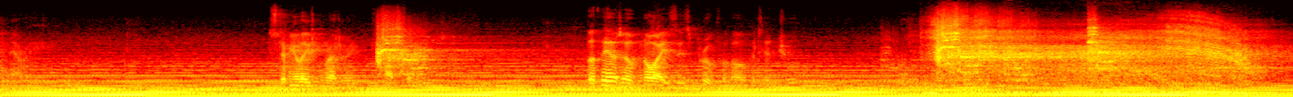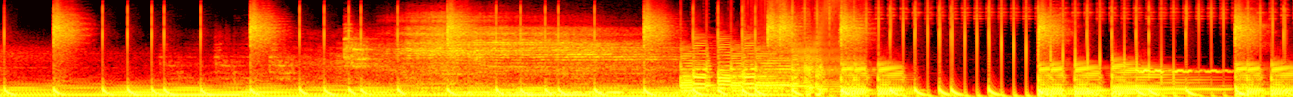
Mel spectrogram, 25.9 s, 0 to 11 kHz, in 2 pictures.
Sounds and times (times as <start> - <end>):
Music: 0.0 - 25.8.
